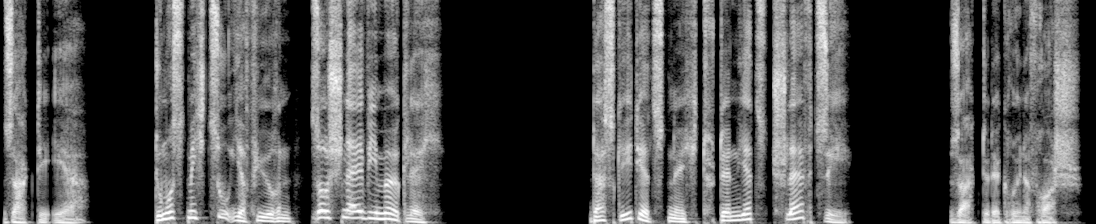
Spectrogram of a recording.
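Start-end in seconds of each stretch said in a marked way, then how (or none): 1.5-4.5 impatient little frog prince; demanding frog prince. Acted. 5.9-8.5 high, slow frog voice; the patient green frog; calm green frog. Acted.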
